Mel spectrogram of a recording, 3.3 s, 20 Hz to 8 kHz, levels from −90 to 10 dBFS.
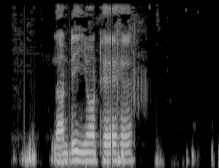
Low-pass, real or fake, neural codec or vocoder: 7.2 kHz; real; none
